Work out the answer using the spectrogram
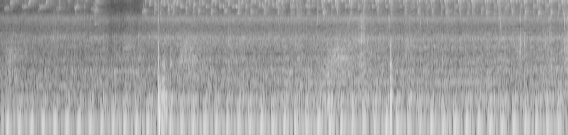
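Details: Yamaha Vega ZR after repair for a rough front-engine noise and white smoke, with new piston rings and replaced bearings: a steady, even single-cylinder putter at idle with no knocking or clatter. Normal idle.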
